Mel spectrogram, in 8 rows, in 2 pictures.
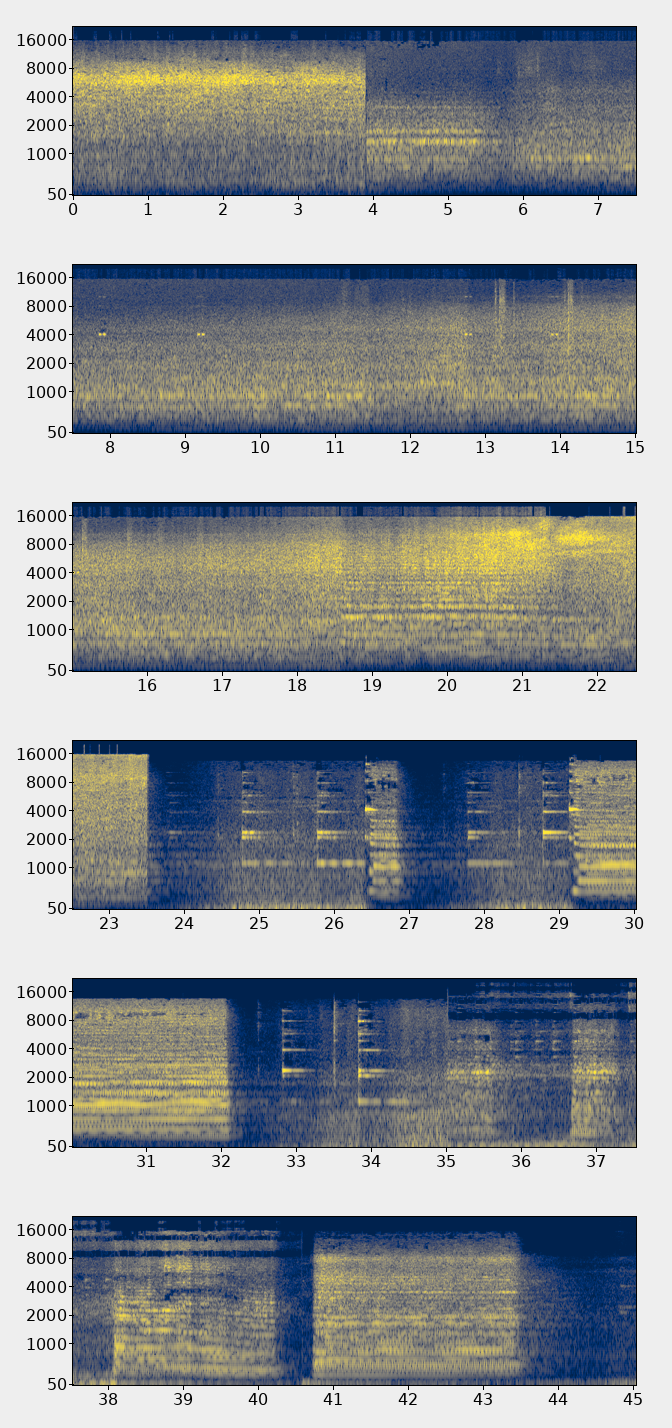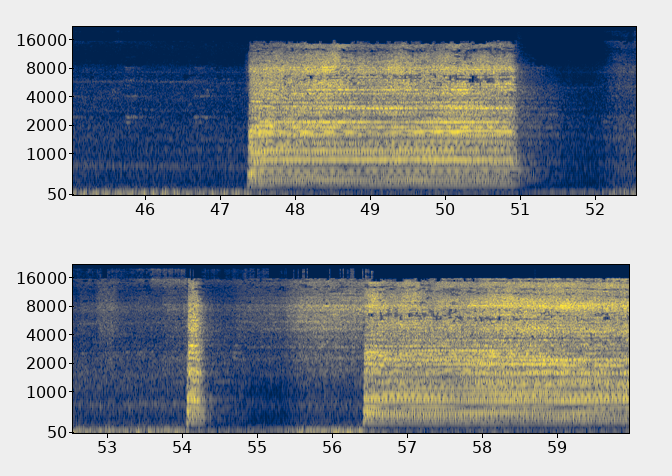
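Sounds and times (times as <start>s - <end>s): low rumble of train: 0.0s - 59.9s
locomotive air horn blasts: 3.9s - 11.7s, 12.8s - 17.6s, 18.5s - 23.8s, 26.4s - 27.3s, 29.2s - 32.4s, 35.0s - 35.8s, 36.6s - 37.4s, 38.0s - 44.2s, 47.4s - 51.6s, 54.0s - 54.8s, 56.4s - 59.9s.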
